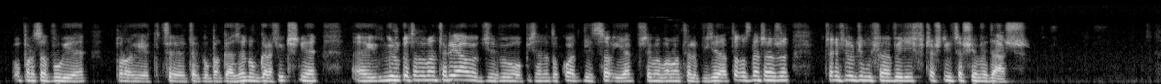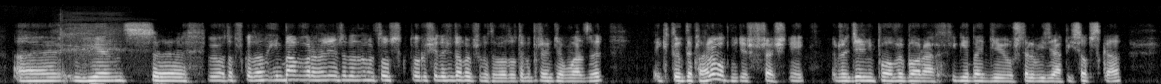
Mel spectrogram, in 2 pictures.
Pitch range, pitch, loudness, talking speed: 160-185 Hz, 170 Hz, -15 LUFS, 160 wpm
